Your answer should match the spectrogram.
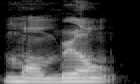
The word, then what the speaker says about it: Mont Blanc: French accents let's talk Mont Blanc did you know the French don't pronounce the c m Blanc why don't we let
